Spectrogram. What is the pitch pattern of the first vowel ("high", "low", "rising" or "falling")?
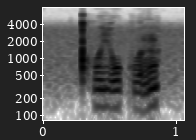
low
